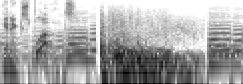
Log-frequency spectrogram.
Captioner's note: boom!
